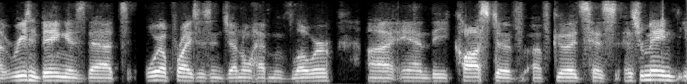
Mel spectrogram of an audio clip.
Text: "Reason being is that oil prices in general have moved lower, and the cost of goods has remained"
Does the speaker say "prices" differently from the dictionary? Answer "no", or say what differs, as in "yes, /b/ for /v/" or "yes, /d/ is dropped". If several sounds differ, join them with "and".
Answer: no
